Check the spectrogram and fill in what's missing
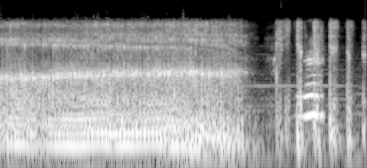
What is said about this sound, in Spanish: ¿Quién está roncando?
